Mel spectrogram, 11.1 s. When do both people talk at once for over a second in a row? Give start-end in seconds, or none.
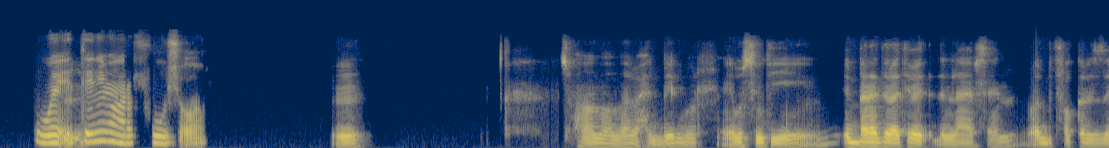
none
